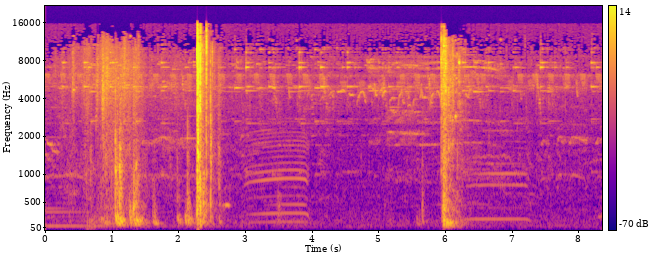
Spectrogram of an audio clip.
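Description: An axe splitting firewood: sharp woody cracks, a light one about a second in and two loud ones about two seconds in and about six seconds in.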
